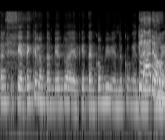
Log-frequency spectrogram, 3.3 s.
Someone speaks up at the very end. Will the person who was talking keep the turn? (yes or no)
no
